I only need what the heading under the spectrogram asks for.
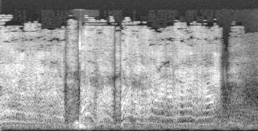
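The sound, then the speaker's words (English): A dog whines and groans, a few wavering, pitch-bending cries over a steady hiss of background noise, with no one talking. “As soon as they saw me, they came bounding over.”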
